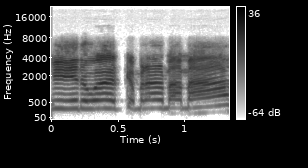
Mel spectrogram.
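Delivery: very high, loud put-on voice. Quoting a movie line after Chris Tucker is mentioned: Chris Tucker impression. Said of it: "That was pretty good, [name]".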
